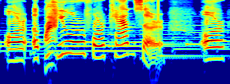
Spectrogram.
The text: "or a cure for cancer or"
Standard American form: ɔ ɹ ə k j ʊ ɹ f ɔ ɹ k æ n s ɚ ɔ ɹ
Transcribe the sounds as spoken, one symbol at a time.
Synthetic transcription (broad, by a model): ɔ ɹ ə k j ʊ ɹ f ɔ ɹ k æ n s ɚ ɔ ɹ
